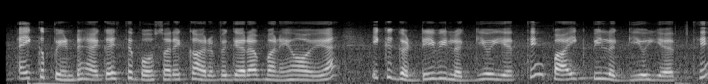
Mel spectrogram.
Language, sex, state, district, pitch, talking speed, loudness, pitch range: Punjabi, female, Punjab, Pathankot, 225 Hz, 185 wpm, -15 LUFS, 215-260 Hz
